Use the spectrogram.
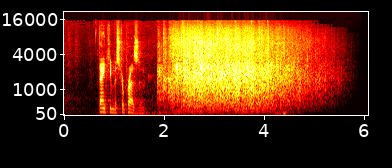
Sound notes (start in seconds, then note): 1.8 applause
